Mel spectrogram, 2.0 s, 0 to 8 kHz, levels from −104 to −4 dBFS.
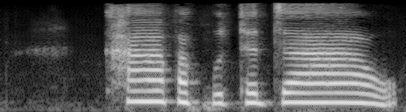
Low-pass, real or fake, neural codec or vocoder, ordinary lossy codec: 7.2 kHz; fake; codec, 16 kHz, 4 kbps, X-Codec, HuBERT features, trained on balanced general audio; MP3, 64 kbps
